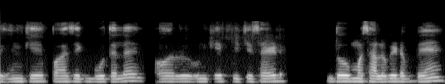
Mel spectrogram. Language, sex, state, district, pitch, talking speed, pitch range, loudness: Hindi, male, Arunachal Pradesh, Lower Dibang Valley, 135 Hz, 190 wpm, 135-140 Hz, -18 LUFS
